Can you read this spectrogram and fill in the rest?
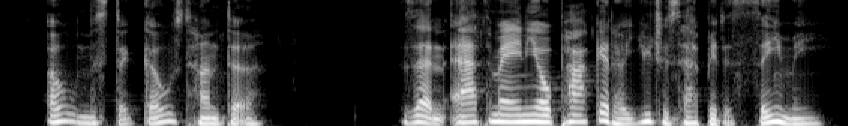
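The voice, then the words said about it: Sultry put-on Southern accent. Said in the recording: “She's Finnish, not Southern. ... I just thought it would sound more sultry in a Southern accent.”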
